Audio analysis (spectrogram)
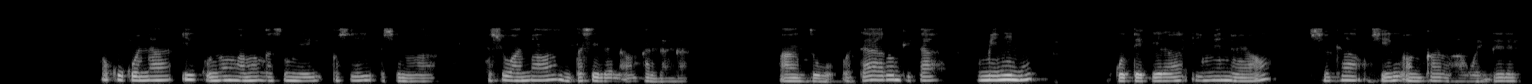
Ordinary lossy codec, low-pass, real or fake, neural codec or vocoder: Opus, 32 kbps; 5.4 kHz; fake; codec, 16 kHz, 8 kbps, FunCodec, trained on Chinese and English, 25 frames a second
